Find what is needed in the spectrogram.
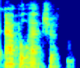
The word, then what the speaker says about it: Appalachia: It's pronounced Appalachia.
